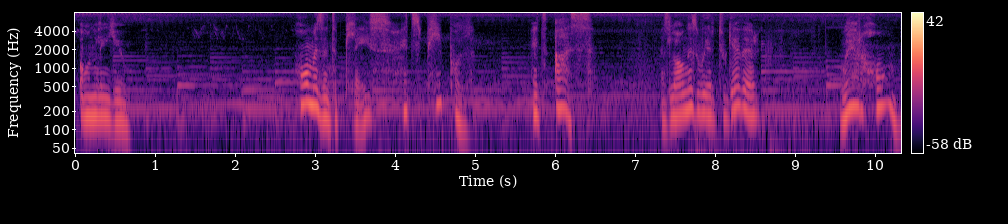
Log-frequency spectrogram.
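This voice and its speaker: An actress playing a weary but devoted warrior mother in a video game, wry and earnest in a measured way. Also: on the low side, animated, over music. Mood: tender, earnest. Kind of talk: dramatic video game acting.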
